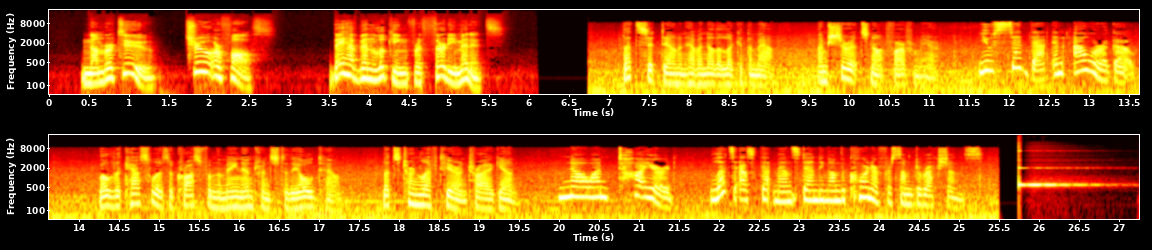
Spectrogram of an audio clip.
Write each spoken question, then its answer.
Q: They have been looking for 30 minutes.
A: The answer is false.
